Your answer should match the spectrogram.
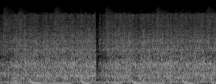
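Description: Serger (overlock machine) running steadily at speed, stitching a seam through layers of shirt fabric, with a brief break about halfway through.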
